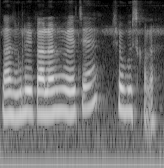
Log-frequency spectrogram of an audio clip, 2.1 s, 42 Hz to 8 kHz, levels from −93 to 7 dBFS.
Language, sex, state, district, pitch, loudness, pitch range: Bengali, female, Tripura, West Tripura, 235 Hz, -16 LUFS, 225-250 Hz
